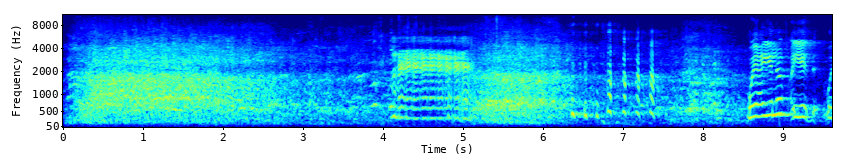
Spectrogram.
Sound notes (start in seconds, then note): 2.7 audience laughs; 4.0 Sarah bleats; 4.7 audience laughs; 6.2 Sarah laughs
